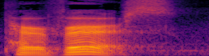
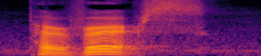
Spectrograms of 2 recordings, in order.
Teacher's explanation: Từ perverse có hai âm tiết. Trọng âm của từ perverse ở âm tiết thứ hai.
